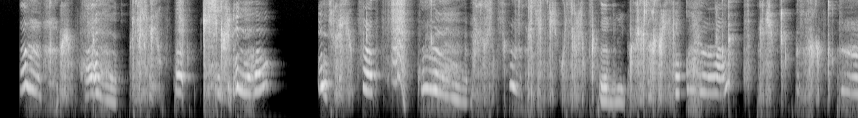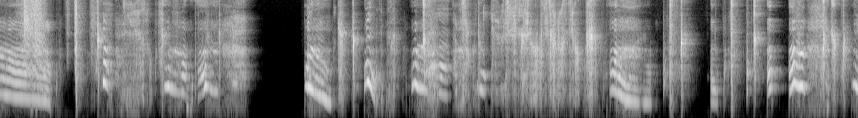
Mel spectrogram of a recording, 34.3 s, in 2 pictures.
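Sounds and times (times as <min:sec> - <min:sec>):
oral sex sounds: 0:00.4 - 0:05.5, 0:06.4 - 0:22.2, 0:23.3 - 0:34.3.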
